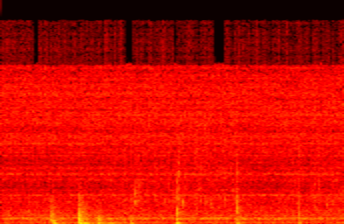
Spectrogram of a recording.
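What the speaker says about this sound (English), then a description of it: "let me wash my hands as usual" Hands washed under a running kitchen water tap: steady gushing water with soft splashes and a few knocks against the sink, close and alone.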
